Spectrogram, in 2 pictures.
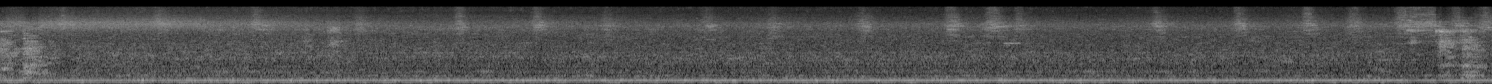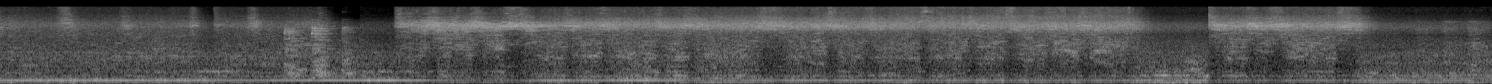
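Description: Compressed-air paint spray gun hissing as paint is sprayed onto the car body. The hiss comes in long bursts with short breaks, strongest in the last third, over a steady low hum.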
